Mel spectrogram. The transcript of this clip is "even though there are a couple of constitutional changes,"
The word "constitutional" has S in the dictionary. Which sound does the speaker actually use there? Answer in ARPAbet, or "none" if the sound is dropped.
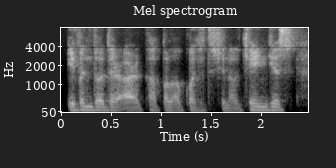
none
